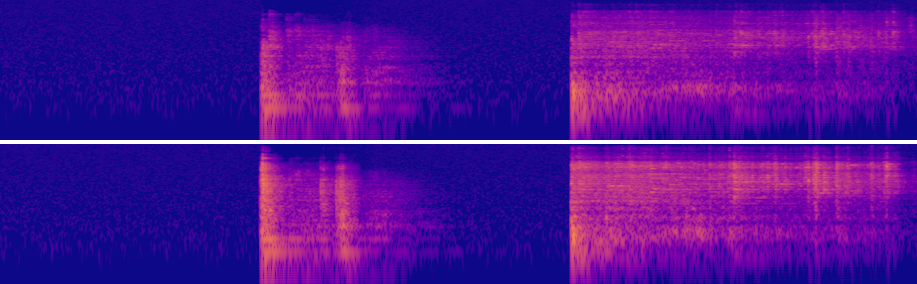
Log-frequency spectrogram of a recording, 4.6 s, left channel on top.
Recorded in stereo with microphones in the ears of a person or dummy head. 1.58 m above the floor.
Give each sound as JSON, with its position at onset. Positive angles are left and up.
{"t": 1.3, "sound": "a door slam", "side_deg": -55, "distance_m": 0.9}
{"t": 2.9, "sound": "breaking glass", "side_deg": -40, "distance_m": 1.8}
